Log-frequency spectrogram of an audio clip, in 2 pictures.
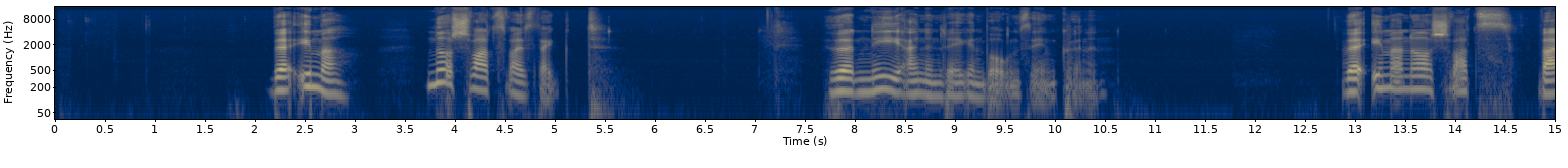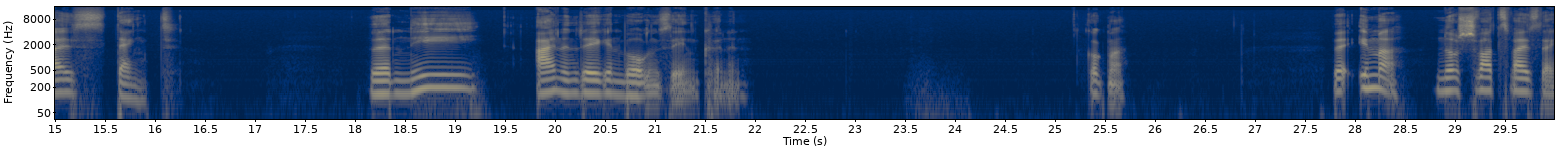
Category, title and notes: Sound effects > Human sounds and actions
Regenbogen - German language
for free. Wer immer nur schwarz-weiss denkt, wird nie einen Regenbogen sehen. (This German language).
language, talk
